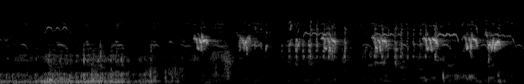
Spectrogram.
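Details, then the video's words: Pet budgerigars with newborn chicks; after a low murmuring start, a string of bright, separate chirps follows about every half second. "Beautiful Budgies Chirping Sound"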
